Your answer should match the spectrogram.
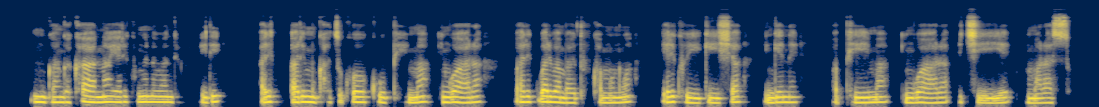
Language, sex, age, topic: Rundi, female, 36-49, education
